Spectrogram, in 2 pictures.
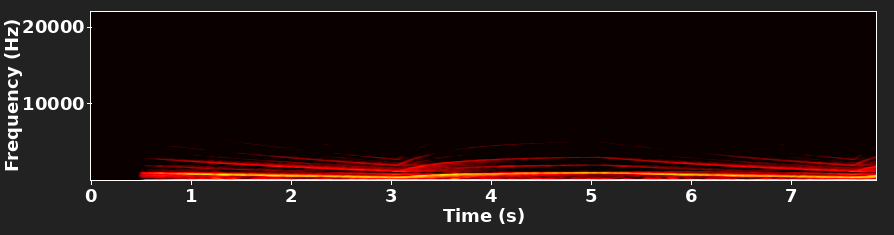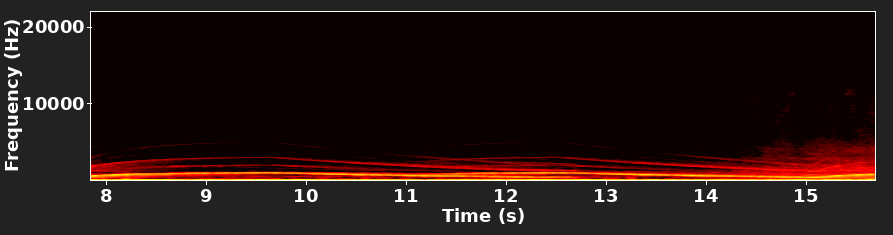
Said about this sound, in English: You can hear the sirens, the red and blue flashing lights through the window, reflecting across the walls and polished floors and shocked and scared faces.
